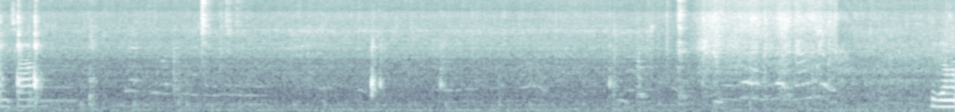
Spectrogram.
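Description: Spice masala sizzling quietly in a pan while being stirred, with occasional spoon clinks and a brief louder hiss near the end, heard fairly faint and up close.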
